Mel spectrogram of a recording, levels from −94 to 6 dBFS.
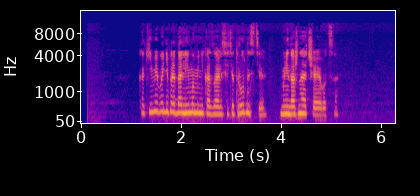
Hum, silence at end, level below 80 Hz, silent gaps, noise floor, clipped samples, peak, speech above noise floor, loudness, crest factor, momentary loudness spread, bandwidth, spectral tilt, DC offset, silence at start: none; 1.15 s; -68 dBFS; none; -74 dBFS; under 0.1%; -6 dBFS; 51 dB; -23 LUFS; 18 dB; 16 LU; 11 kHz; -4 dB/octave; under 0.1%; 1.2 s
